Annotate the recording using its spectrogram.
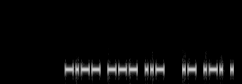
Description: Morse code, heard as a keyed tone, about 45 wpm, 700 Hz. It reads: YOU ARE
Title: Sentences from Top 1000 Words - Review Part 4 - 45wpm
